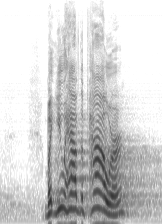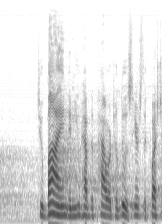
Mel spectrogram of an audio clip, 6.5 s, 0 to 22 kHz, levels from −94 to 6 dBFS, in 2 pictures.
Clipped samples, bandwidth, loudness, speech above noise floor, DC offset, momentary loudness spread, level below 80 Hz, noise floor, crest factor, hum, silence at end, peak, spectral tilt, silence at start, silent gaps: under 0.1%; 17.5 kHz; -23 LUFS; 39 dB; under 0.1%; 19 LU; -66 dBFS; -62 dBFS; 18 dB; none; 0.1 s; -6 dBFS; -6.5 dB/octave; 0.9 s; none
